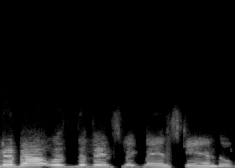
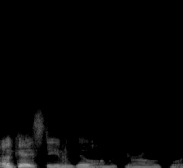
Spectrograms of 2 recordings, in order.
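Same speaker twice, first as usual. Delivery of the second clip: sudden calm; 14 semitones lower, 15 dB quieter, much faster than usual. Acted. Sudden calm after tirade.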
